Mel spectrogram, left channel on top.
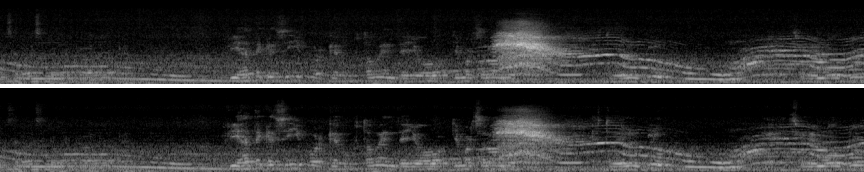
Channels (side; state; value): both; normal; correlation 0.46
